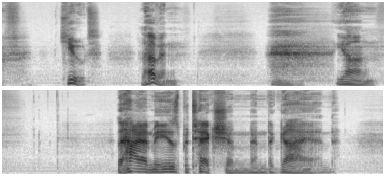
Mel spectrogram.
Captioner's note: tired sigh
